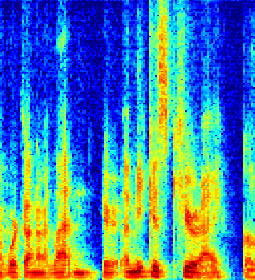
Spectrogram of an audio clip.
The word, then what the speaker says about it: amicus curiae: commission of California Michael how do you pronounce that? Uh we are yeah work on our Latin here amikas curai.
